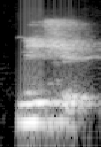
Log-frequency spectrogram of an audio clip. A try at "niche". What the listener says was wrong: Niche. Niche. This last E is not pronounced.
